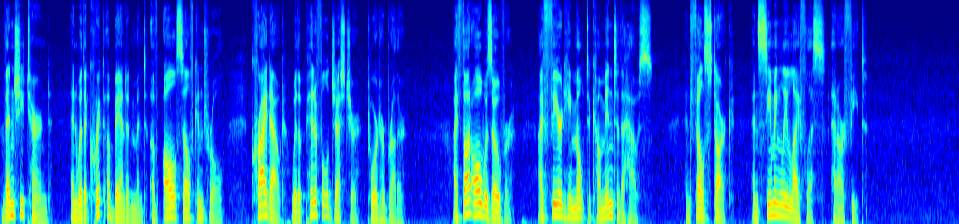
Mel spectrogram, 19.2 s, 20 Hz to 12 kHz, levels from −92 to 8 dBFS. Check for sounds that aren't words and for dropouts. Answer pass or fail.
pass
